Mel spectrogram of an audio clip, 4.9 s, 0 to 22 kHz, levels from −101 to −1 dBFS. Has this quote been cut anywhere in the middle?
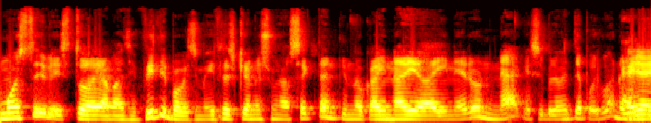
no; 0 cuts

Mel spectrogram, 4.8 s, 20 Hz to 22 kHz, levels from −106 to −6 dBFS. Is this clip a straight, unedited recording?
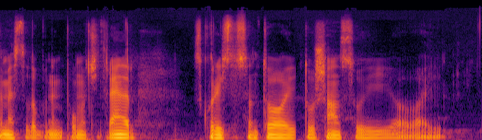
no; 1 cut; at 2.9 s

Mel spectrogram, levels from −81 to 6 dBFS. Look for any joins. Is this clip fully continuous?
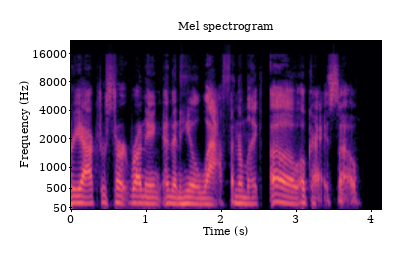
yes; 0 cuts

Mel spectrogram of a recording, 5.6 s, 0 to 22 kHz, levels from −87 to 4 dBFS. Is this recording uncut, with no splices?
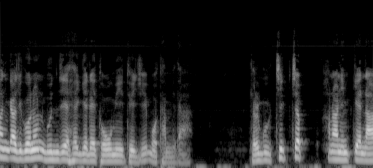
yes; 0 cuts

